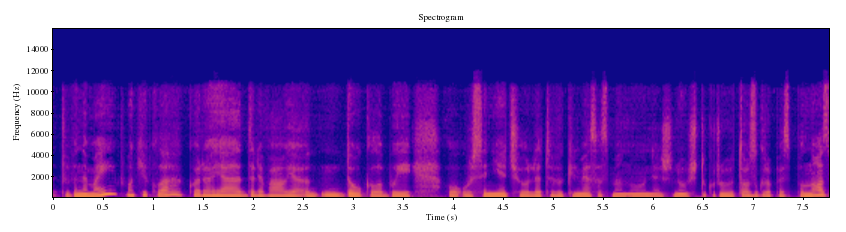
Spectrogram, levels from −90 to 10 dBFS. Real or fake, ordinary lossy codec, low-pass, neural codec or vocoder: fake; Opus, 64 kbps; 10.8 kHz; codec, 24 kHz, 0.9 kbps, DualCodec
